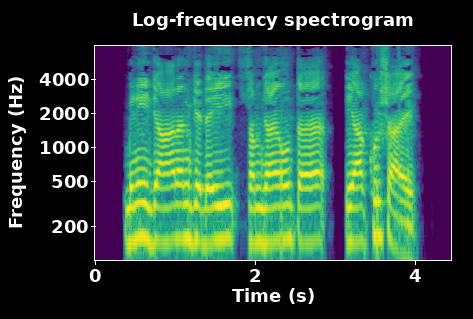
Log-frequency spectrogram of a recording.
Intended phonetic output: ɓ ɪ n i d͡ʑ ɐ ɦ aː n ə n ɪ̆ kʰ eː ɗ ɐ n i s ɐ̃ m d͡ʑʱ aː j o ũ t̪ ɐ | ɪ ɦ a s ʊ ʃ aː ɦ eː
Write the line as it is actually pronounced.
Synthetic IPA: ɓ ɪ n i d͡ʑ ɐ ɦ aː n ə n ɪ̆ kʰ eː ɗ ɐ i s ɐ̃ m d͡ʑʱ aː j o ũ t̪ ɐ | ɪ ɦ a x ʊ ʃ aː ɦ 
